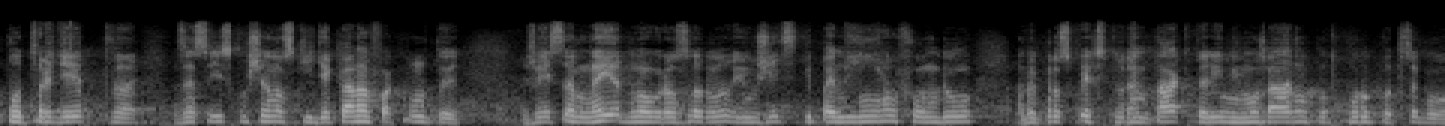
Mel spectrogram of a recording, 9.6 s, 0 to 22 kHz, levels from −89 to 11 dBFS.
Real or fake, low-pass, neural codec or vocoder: fake; 10.8 kHz; codec, 44.1 kHz, 2.6 kbps, DAC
